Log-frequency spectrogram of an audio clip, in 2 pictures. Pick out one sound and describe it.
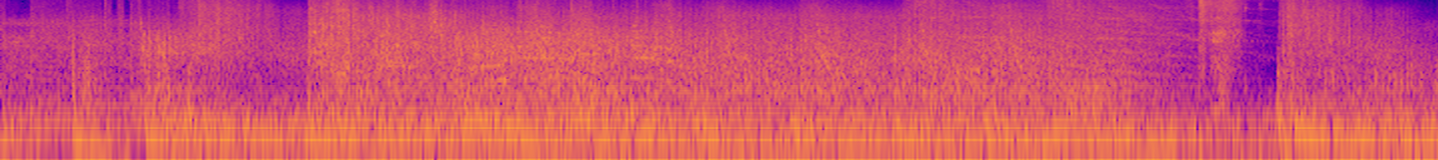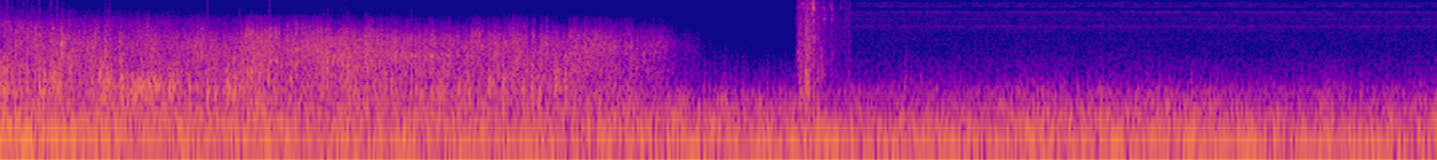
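A deep rumble rolls on in the distance.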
